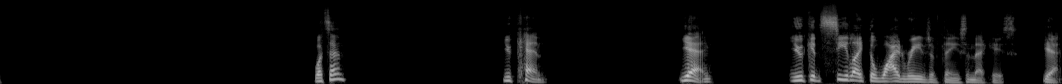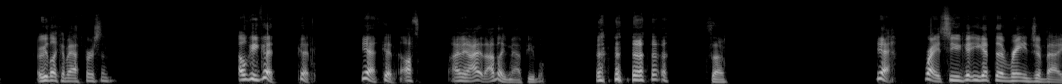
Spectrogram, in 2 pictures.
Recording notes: This was a live class recorded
